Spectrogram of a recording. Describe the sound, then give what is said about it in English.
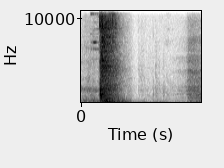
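A bright jangle of keys being set down on a table, a sharp metallic clatter that quickly fades, followed by a softer rattle a second later. No one speaks. “I gotta tell you, let's put all of our keys on the table here and just look at it.”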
